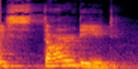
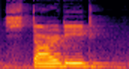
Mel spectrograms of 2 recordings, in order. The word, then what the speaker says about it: started: Neste caso, o start é um verbo, assim como want, que você, a pronúncia do ED vai ser id, started, wanted, que na verdade quando fala rápido fica wanted, então started, só que não é ed, tá? É id, é tipo um I entre I e id.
